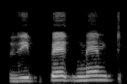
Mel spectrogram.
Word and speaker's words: repugnant: রি রিপ্রেগনেন্ট স্মেল, যদিও পি এর পরে ইউ আছে, রিপ্রেগনেন্ট এটা উচ্চারণ হবে।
